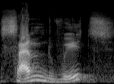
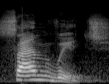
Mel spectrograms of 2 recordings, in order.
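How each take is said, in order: First: The d sound is pronounced. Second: The d sound is left silent. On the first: The speaker calls it wrong. "Not স্যান্ডউইচ" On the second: The speaker calls it right. "ডিটা আনপ্রোনাউন্স থাকে"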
